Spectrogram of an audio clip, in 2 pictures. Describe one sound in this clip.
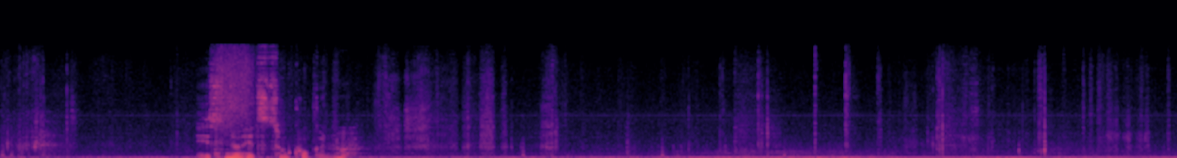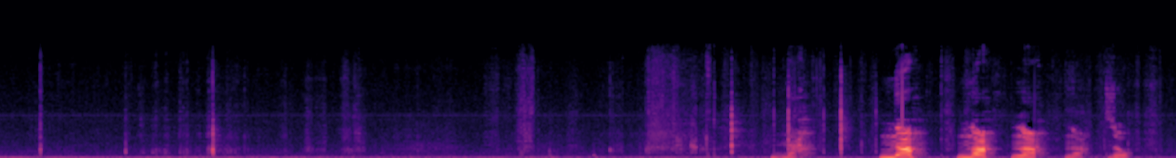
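Paper rustles and crinkles softly as it is handled.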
